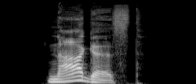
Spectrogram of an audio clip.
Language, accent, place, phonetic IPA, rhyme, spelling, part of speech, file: German, Germany, Berlin, [ˈnaːɡəst], -aːɡəst, nagest, verb, De-nagest.ogg
- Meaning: second-person singular subjunctive I of nagen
